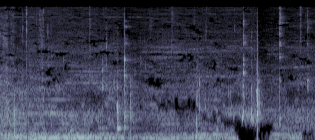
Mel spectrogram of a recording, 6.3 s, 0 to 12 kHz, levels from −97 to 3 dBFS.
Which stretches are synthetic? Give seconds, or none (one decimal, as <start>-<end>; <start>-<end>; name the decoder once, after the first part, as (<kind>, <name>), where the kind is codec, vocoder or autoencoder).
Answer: none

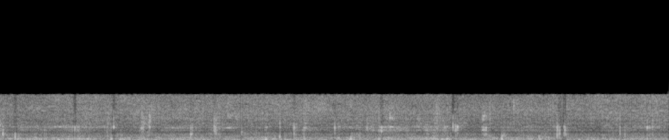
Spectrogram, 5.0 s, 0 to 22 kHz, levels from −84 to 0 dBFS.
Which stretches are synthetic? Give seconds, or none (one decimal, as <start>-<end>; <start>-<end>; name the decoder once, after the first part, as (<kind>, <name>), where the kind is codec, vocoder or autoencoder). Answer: 0.0-5.0 (codec, SNAC)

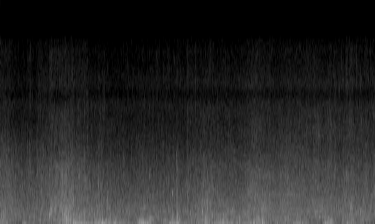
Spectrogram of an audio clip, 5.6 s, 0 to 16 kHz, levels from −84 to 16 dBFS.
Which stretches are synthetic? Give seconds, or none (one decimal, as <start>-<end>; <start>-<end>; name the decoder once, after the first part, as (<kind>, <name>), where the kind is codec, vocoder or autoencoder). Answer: 3.3-5.0 (codec, SNAC)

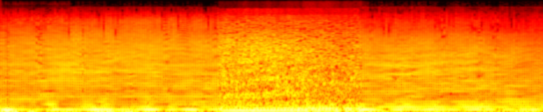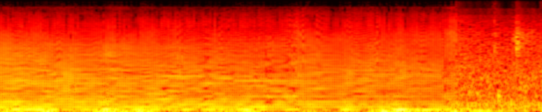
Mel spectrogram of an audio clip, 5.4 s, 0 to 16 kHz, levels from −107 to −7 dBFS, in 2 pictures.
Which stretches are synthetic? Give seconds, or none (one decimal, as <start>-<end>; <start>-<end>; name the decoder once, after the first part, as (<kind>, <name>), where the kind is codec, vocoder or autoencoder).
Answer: 0.0-1.1 (vocoder, BigVGAN v2); 1.8-5.0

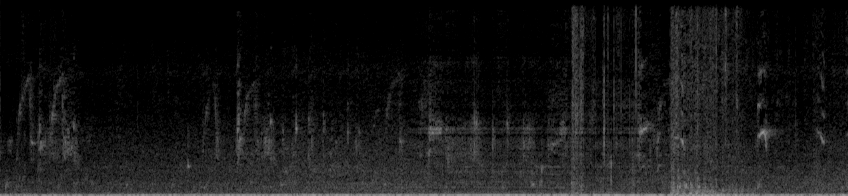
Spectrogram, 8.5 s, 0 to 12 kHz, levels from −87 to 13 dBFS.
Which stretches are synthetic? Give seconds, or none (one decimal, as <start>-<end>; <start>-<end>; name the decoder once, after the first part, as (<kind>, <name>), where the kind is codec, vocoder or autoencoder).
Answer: 4.1-6.4 (codec, SNAC)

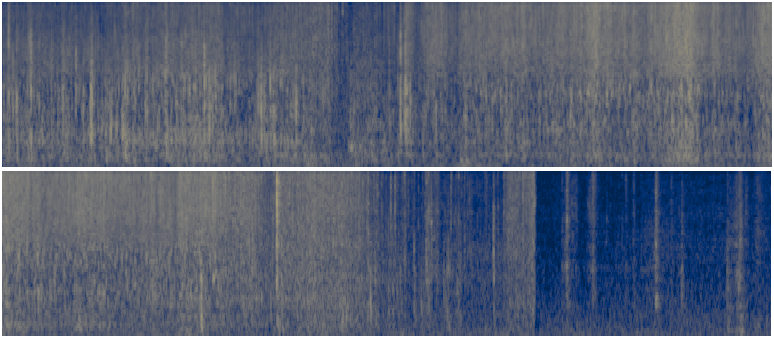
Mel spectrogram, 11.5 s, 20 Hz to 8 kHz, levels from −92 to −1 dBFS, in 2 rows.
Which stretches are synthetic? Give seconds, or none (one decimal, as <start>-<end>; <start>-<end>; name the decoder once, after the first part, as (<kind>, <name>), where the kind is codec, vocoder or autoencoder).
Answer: 0.0-2.3 (vocoder, BigVGAN v2); 2.8-7.4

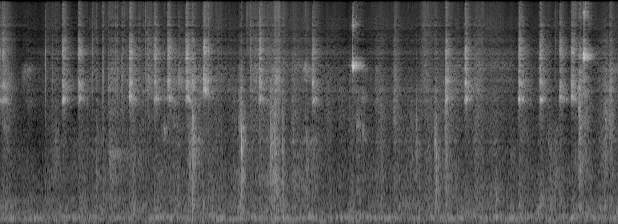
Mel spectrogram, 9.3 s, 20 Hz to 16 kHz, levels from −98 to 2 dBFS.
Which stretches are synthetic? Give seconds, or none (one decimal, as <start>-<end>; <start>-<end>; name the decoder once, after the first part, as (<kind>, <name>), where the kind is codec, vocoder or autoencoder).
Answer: 0.0-9.3 (autoencoder, DAC-VAE)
